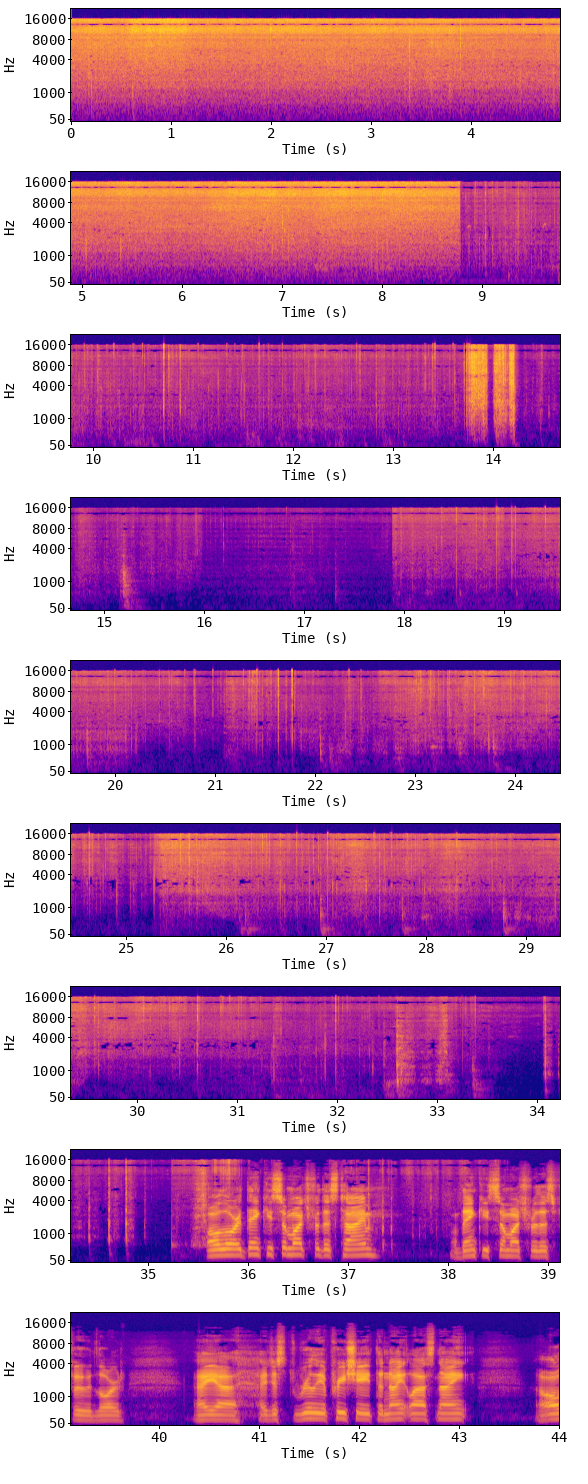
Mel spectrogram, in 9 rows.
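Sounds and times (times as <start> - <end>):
bacon sizzling in a pan: 0.0 - 14.2, 17.9 - 33.6.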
